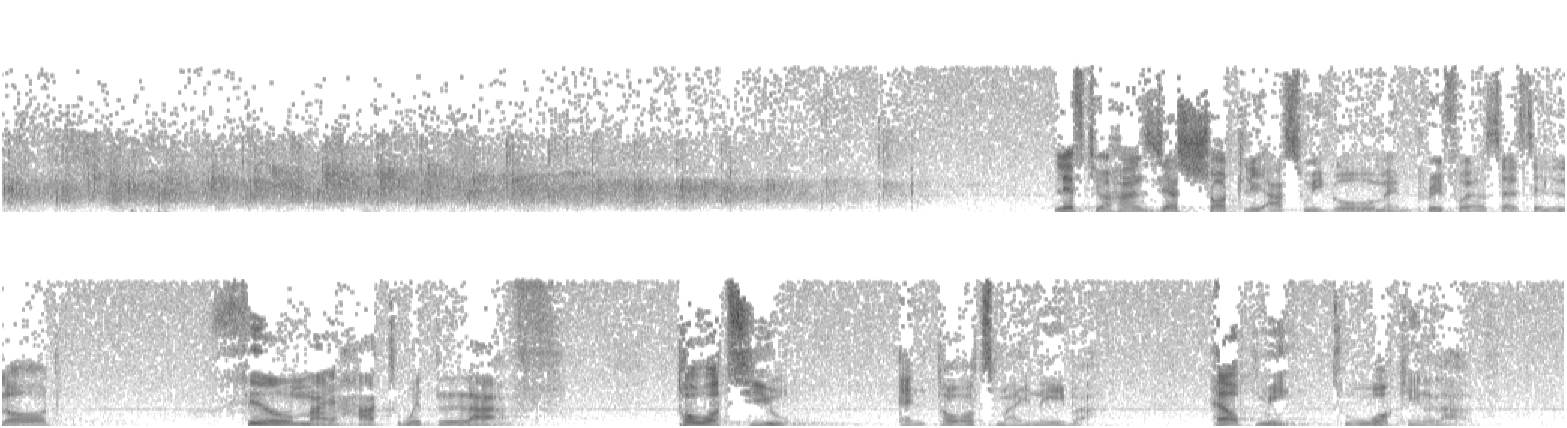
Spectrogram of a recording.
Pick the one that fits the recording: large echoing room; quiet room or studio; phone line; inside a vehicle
large echoing room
